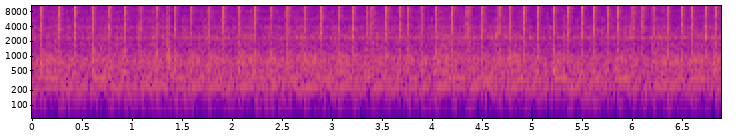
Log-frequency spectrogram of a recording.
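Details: Cheap chainsaw with a Walbro carburettor, just rebuilt with a new gasket kit, first start. Fast, sharp popping about seven times a second with a ragged edge, idling roughly after a hard start; owner suspects the low-speed mixture is too lean.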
